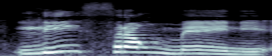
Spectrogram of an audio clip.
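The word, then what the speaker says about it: Li-Fraumeni: de câncer e ele descobriu que tem a síndrome Linfraumene. É assim que se pronuncia? – Isso mesmo.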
